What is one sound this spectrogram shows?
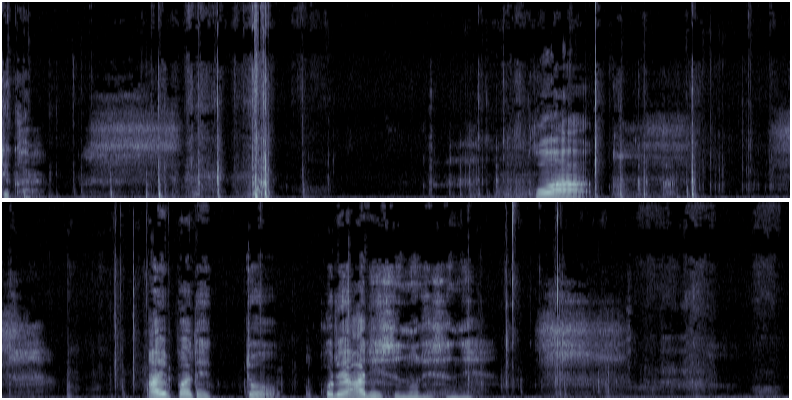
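Small plastic items click and rattle as a hand rummages through a case.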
